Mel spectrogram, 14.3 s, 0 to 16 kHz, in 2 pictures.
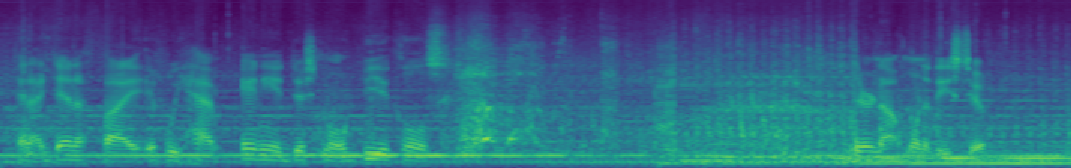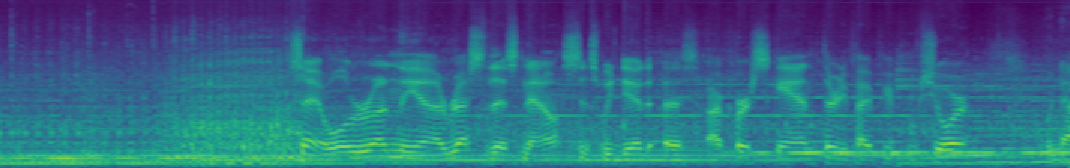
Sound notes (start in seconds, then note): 3.2 motor rumbling; 8.2 motor revving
